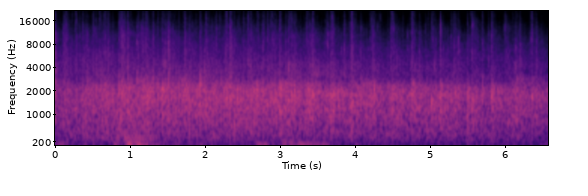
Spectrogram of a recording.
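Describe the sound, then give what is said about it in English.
Sustained audience applause as two small group leaders of a senior class stand to be introduced, a dense steady wash of many hands clapping at even loudness throughout, with a few faint low voices briefly audible underneath. “You're probably gonna wanna applaud again.”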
